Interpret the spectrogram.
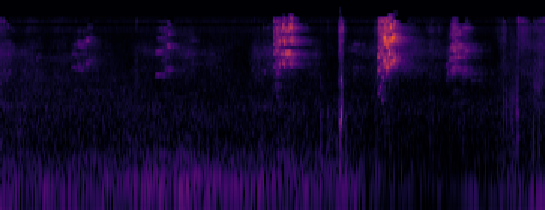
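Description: Birds chirping, several short high-pitched calls about a second apart over a low steady background rumble, with a single sharp click about halfway through.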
